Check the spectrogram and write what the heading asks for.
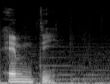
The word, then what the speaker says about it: empty: M G M T ตัว นี้ ไม่ ออก เสียง ตัว P นะ ครับ อย่า ออก ว่า emptiness ครับ เพราะ ว่า empty mg แปล ว่า ว่าง เปล่า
